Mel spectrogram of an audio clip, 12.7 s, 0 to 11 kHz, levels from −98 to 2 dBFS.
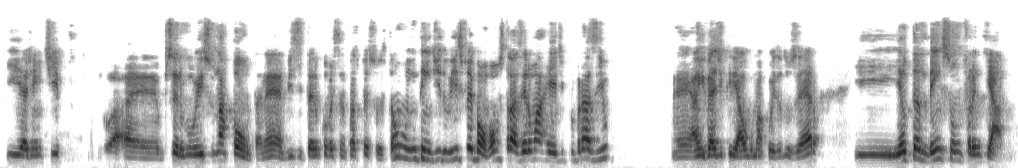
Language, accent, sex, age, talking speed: Portuguese, Brazilian, male, 20-39, 195 wpm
